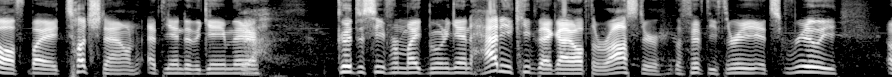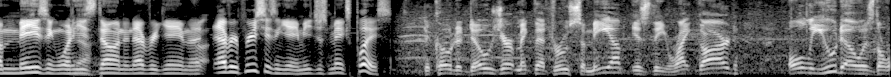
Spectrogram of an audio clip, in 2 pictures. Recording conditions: busy venue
